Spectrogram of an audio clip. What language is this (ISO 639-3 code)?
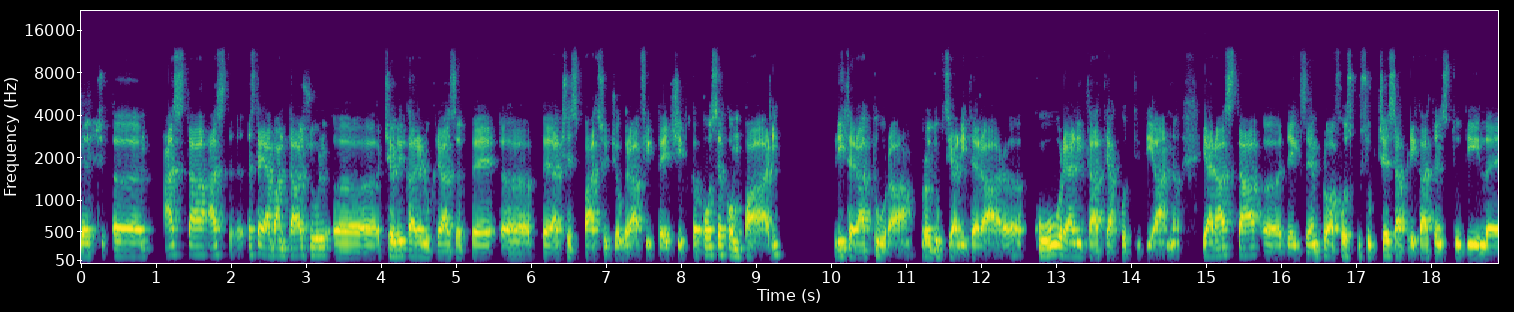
ron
